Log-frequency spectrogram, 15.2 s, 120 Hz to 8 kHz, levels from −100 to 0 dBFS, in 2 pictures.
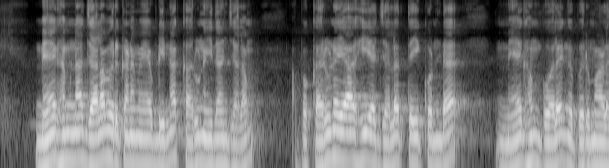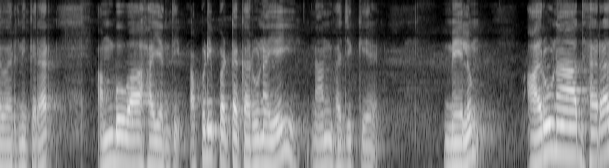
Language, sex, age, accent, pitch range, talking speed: Tamil, male, 20-39, native, 120-140 Hz, 85 wpm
